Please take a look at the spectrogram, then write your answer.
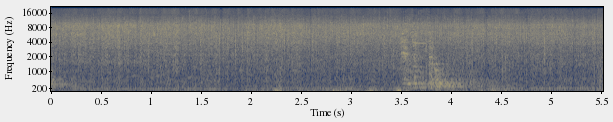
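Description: Sliced sweet onion with green and red peppers sizzle steadily on a hot Blackstone griddle for cheesesteaks, a loud, continuous, even frying hiss with no one speaking.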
